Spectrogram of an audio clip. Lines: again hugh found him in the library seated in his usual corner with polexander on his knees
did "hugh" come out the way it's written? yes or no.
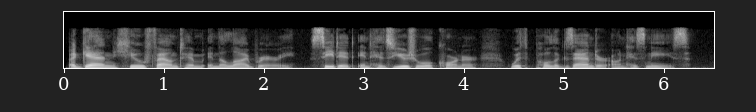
yes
